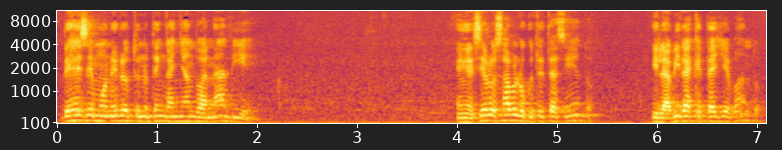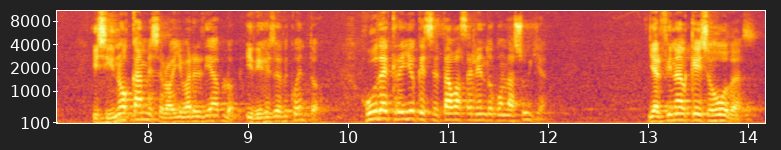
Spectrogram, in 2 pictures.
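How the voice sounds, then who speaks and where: Male pastor, sermon delivery, animated, voices the people in his anecdotes. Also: a little high, a little fast, long pauses. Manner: animated preaching, repeats rhetorical questions; acts out dialogue in anecdotes.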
